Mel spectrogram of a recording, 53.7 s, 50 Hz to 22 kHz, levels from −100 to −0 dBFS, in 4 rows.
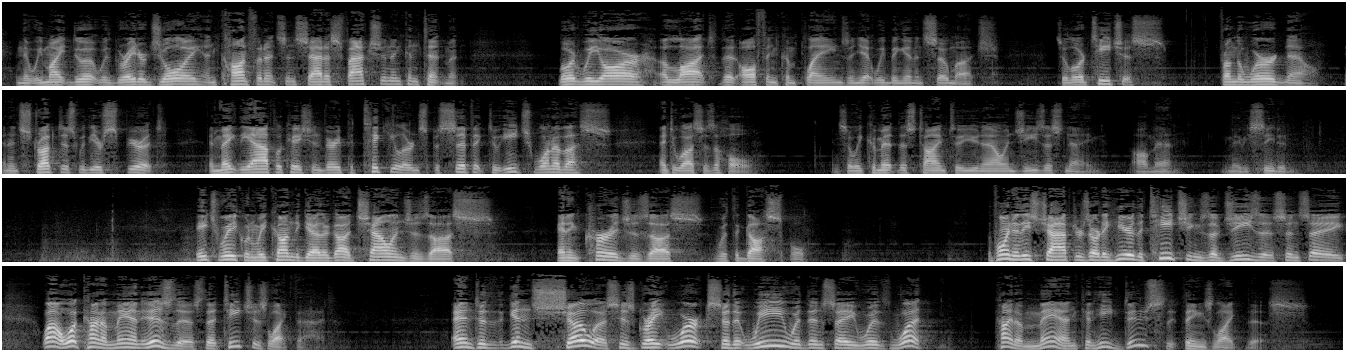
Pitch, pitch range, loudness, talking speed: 130 Hz, 110-155 Hz, -27 LUFS, 160 wpm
